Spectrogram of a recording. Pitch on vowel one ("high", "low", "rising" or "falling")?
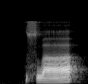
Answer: rising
